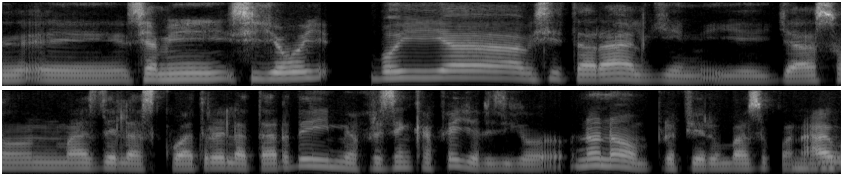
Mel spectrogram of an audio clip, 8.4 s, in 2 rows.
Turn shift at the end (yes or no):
no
